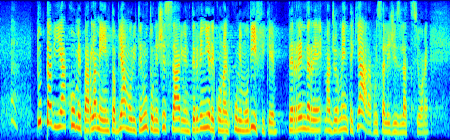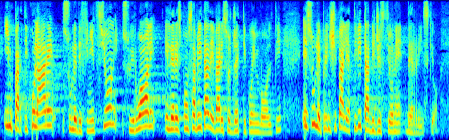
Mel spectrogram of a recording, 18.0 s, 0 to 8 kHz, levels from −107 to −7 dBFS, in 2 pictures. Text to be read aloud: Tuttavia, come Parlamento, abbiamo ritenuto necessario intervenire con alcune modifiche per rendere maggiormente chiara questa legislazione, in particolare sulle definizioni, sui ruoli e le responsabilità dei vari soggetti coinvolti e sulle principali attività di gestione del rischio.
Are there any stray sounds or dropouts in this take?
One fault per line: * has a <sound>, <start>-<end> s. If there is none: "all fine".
* has a laugh, 0.2-0.4 s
